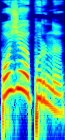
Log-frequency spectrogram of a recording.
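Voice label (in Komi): позьӧ-ӧ пырны, Komi, female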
